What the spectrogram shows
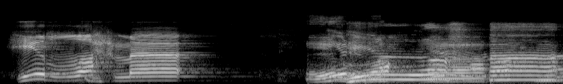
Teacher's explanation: পুরা বিসমিল্লাটা যখন আমরা উচ্চারণ করব, ঠোঁট একবারের জন্য গোল হবে না, পুরা ঠোঁটটাকেই খোলা রেখে। · কারণ আমরা জানি তাসদিদ অর্থাৎ দুইটা হরফ, কোন হরফে তাসদিদ থাকলে ওই হরফটা ডাবল, এইটা বুঝায়। তো এখানে দুইটা র, উভয় রকেই মোটা করে উচ্চারণ করতে হবে।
